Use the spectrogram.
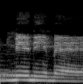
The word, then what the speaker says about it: minime: Mini May is three syllables, so it sounds like you're saying a lot more than no, but it's just kind of like denying something.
